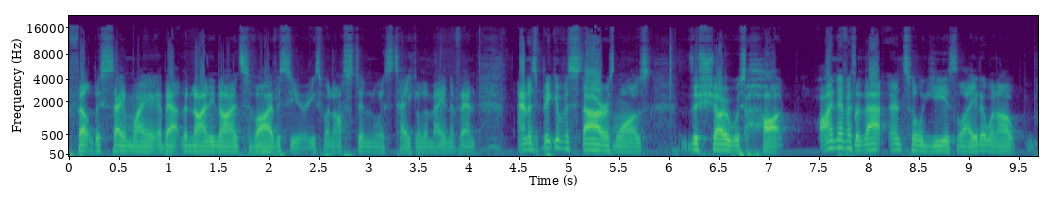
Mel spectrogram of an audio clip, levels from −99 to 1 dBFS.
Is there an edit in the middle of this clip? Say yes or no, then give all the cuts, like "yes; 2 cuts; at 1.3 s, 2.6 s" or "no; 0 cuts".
yes; 5 cuts; at 3.5 s, 5.4 s, 6.1 s, 6.8 s, 7.9 s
